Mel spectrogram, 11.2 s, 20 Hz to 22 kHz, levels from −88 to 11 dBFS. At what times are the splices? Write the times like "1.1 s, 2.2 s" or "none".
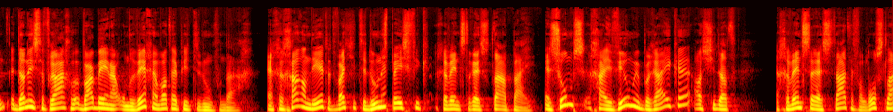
4.8 s, 6.8 s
